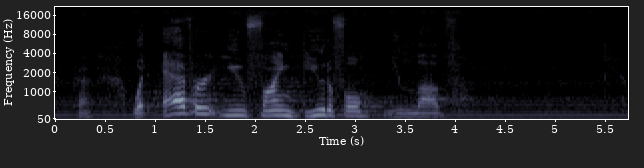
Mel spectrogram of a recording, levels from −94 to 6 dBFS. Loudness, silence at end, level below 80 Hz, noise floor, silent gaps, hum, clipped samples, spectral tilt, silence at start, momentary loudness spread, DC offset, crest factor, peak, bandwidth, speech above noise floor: -46 LUFS; 1.65 s; -80 dBFS; -73 dBFS; none; none; under 0.1%; -6.5 dB/octave; 0.25 s; 25 LU; under 0.1%; 22 dB; -26 dBFS; 19.5 kHz; 24 dB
